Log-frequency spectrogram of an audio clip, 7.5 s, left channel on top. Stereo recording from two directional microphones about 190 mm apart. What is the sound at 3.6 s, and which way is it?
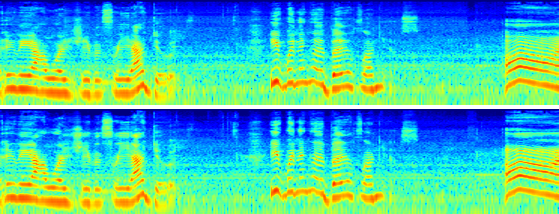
Speech, 60° right (ahead or behind).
